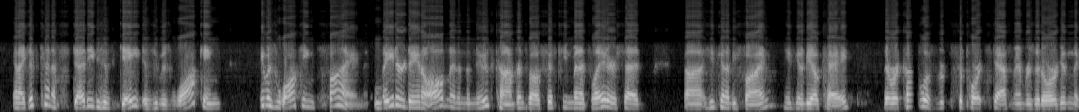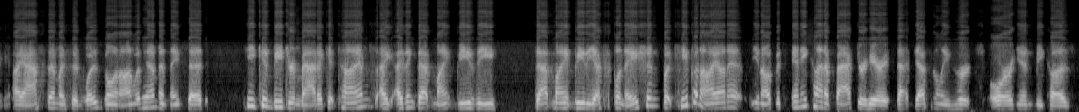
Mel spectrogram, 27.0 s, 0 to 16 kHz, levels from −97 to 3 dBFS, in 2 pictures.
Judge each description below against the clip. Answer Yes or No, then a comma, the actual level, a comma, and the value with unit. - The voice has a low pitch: No, medium, 165 Hz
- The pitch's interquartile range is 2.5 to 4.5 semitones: No, wide, 5.5 semitones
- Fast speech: Yes, fast, 230 wpm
